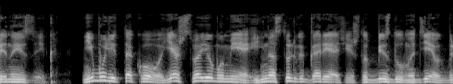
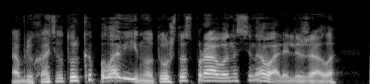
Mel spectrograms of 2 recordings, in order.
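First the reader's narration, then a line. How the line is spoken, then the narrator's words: Loud guffaw. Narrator (Russian): в голос захохотал Стас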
